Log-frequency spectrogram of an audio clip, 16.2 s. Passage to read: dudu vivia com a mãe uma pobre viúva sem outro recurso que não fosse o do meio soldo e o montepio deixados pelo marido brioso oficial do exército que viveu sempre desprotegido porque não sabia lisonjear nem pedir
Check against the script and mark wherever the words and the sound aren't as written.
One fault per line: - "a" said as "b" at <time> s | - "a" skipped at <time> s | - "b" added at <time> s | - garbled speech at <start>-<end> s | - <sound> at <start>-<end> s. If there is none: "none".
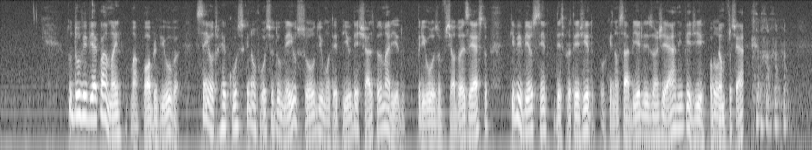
- garbled speech at 14.2-14.9 s
- laugh at 15.0-16.2 s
